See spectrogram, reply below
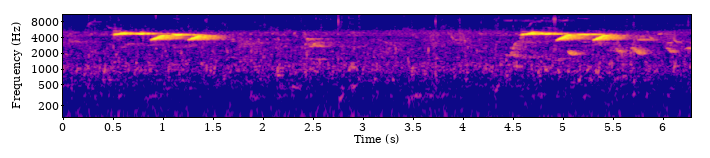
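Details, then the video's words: Grey-headed canary-flycatcher from Asia singing two high, thin whistled phrases with downslurred notes, about four seconds apart, with softer chirps after the second. "Grey Headed Canary Flycatcher Singing"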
